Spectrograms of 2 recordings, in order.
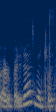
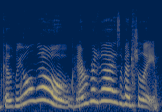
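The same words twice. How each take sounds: First: Softer, murmured agreement; soft resigned aside; quiet musing. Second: Said in the usual way. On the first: Real, not acted. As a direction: say it to yourself, conceding. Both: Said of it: "Well, true".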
